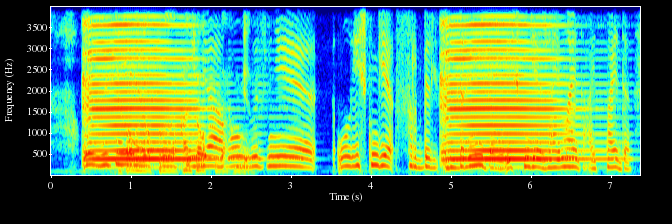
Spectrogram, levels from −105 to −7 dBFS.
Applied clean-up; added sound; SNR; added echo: neural mask model RNNoise.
